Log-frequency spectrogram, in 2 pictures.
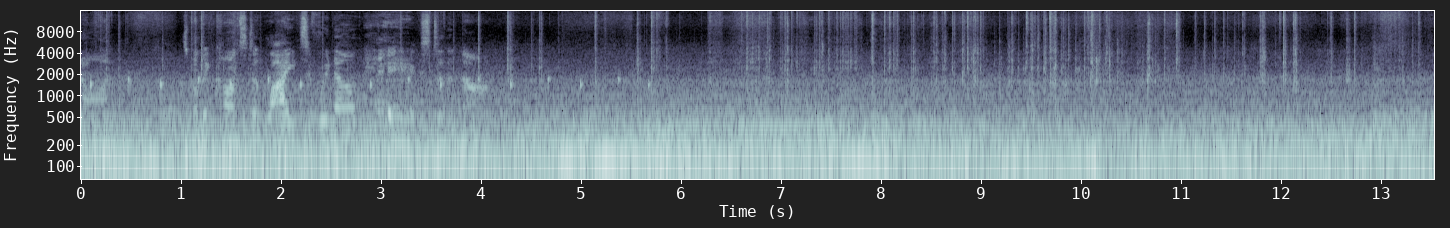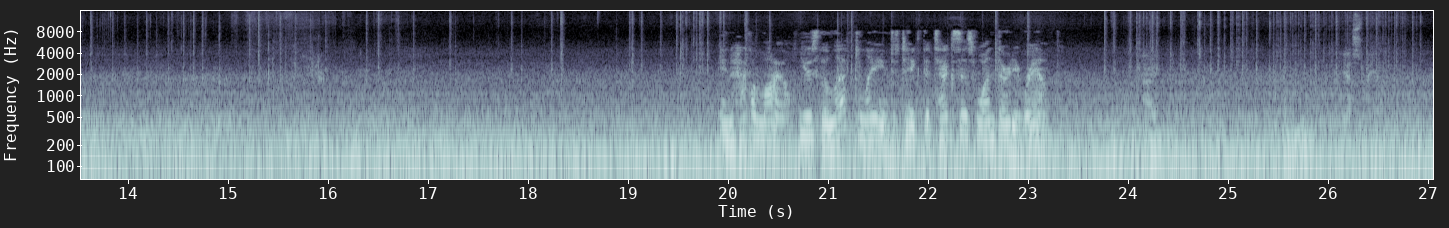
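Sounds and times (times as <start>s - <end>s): car cabin road and engine rumble: 0.0s - 27.0s.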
